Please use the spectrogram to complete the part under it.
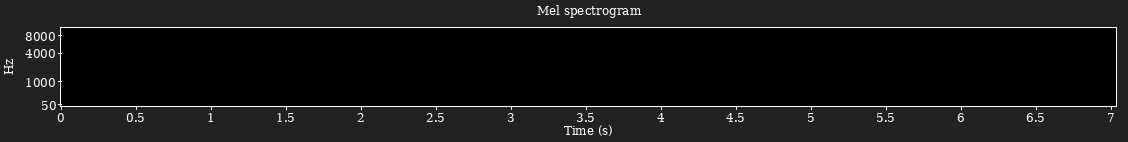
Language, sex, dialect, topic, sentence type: Chhattisgarhi, female, Central, banking, statement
